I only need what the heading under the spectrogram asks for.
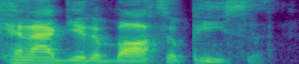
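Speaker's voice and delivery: put-on speaking while laughing. Retelling how the new youngin asked, imitating someone laughing while asking. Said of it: "and he's laughing, and he's saying".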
